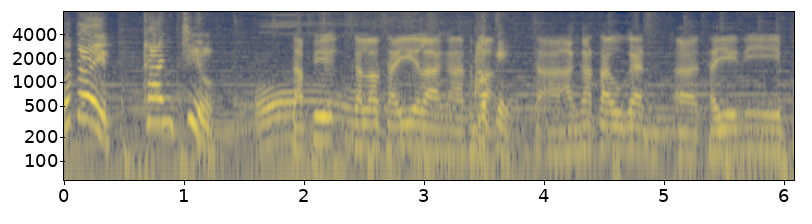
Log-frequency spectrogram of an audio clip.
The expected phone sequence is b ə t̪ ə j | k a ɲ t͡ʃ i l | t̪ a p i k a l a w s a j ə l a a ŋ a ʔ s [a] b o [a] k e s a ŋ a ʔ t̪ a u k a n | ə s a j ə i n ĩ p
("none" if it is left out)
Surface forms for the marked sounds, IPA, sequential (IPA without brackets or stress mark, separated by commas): ə, a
